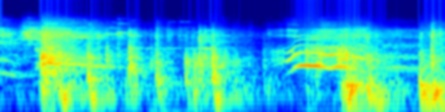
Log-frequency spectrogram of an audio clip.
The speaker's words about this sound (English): That was a nice shot with that bottle. But what a waste of good bourbon.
